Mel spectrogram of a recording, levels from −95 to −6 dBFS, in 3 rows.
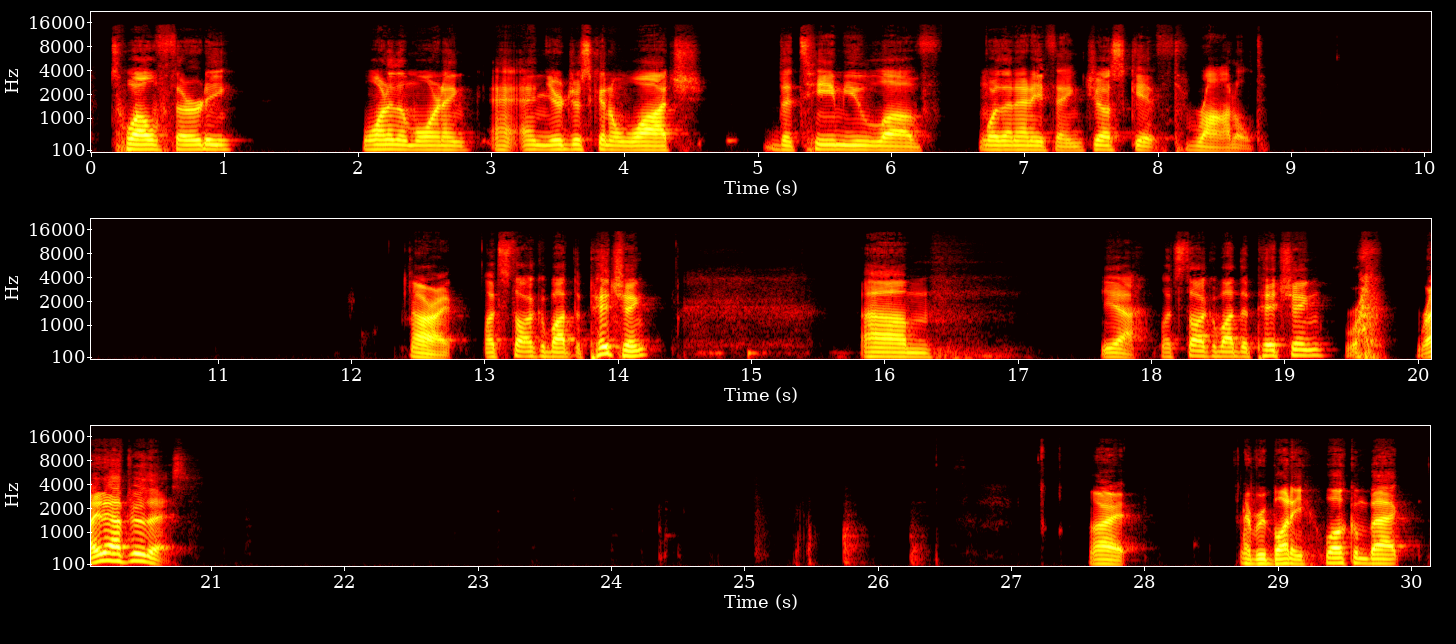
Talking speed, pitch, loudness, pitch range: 85 wpm, 130 Hz, -25 LUFS, 120-145 Hz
